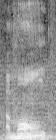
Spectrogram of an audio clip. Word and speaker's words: among: Você talvez tenha usado algumas vezes a palavra between ou a palavra among. E cuidado já aí, vamos corrigir pronúncia, eu acho muito top a gente falar certo.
